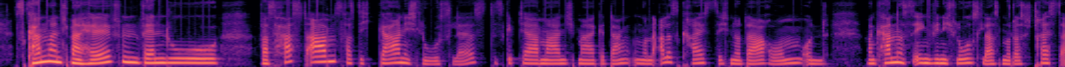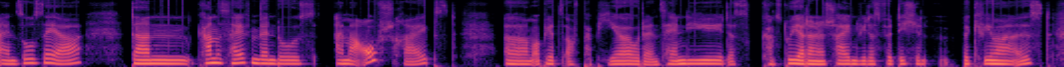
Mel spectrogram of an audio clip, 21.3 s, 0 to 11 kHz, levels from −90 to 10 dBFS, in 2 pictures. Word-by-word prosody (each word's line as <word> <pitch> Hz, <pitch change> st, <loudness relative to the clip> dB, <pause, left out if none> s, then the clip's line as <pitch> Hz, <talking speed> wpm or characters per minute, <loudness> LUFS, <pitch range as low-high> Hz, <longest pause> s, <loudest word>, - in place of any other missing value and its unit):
Es -, -, -11 dB
kann 225 Hz, +5 st, +8 dB
manchmal 250 Hz, -8 st, +7 dB
helfen, 230 Hz, +6 st, +4 dB
wenn 215 Hz, 0 st, +5 dB
du 215 Hz, -1 st, +4 dB, 0.4 s
was 185 Hz, +2 st, -2 dB
hast 260 Hz, +4 st, -2 dB
abends, 270 Hz, +3 st, +4 dB
was 205 Hz, -, -3 dB
dich 190 Hz, -1 st, -12 dB
gar 205 Hz, +3 st, +1 dB
nicht 210 Hz, -5 st, -2 dB
loslässt. 160 Hz, +7 st, -9 dB
Es -, -, -19 dB
gibt 205 Hz, 0 st, -9 dB
ja 185 Hz, -1 st, 0 dB
manchmal 180 Hz, 0 st, -2 dB
Gedanken, 175 Hz, +2 st, -6 dB
und 175 Hz, 0 st, -3 dB
alles 245 Hz, +6 st, -4 dB
kreist 210 Hz, +2 st, -6 dB
sich 175 Hz, +1 st, -9 dB
nur 175 Hz, -2 st, -1 dB
darum, 170 Hz, +4 st, -3 dB
und 170 Hz, -3 st, -6 dB, 0.4 s
man 185 Hz, -, -1 dB
kann 220 Hz, +5 st, +4 dB
es 230 Hz, -3 st, +1 dB
irgendwie 205 Hz, -1 st, +2 dB
nicht 190 Hz, -1 st, +1 dB
loslassen, 180 Hz, -4 st, -2 dB
oder 165 Hz, 0 st, -3 dB
es 165 Hz, -, -11 dB
stresst 205 Hz, +3 st, -5 dB
einen 165 Hz, -1 st, -2 dB
so 200 Hz, +5 st, -2 dB
sehr. 205 Hz, -2 st, -2 dB, 0.5 s
Dann 180 Hz, -2 st, +3 dB
kann 205 Hz, +2 st, +2 dB
es 205 Hz, -, -5 dB
helfen, 210 Hz, 0 st, 0 dB
wenn 185 Hz, -1 st, +1 dB
du's 170 Hz, -1 st, -4 dB, 0.2 s
einmal 175 Hz, -2 st, -1 dB
aufschreibst, 180 Hz, -, -5 dB, 0.4 s
ähm, 155 Hz, -3 st, -1 dB
ob 165 Hz, +2 st, -5 dB
jetzt 170 Hz, 0 st, -4 dB
auf 145 Hz, -, -9 dB
Papier 155 Hz, +1 st, -3 dB
oder 150 Hz, -3 st, -3 dB
ins 140 Hz, +4 st, -7 dB
Handy, 175 Hz, +1 st, +2 dB
das 150 Hz, 0 st, -11 dB
kannst 160 Hz, +1 st, -9 dB
du -, -, +1 dB
ja 180 Hz, -2 st, +5 dB
dann 160 Hz, -1 st, +3 dB
entscheiden, 165 Hz, +1 st, 0 dB
wie 160 Hz, -, -2 dB
das 155 Hz, 0 st, -4 dB
für 165 Hz, -, -4 dB
dich 165 Hz, +1 st, -6 dB
n 165 Hz, -, -5 dB, 0.3 s
bequemer 165 Hz, -1 st, +1 dB
ist. 190 Hz, +2 st, -7 dB
180 Hz, 190 wpm, -22 LUFS, 165-205 Hz, 0.5 s, kann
